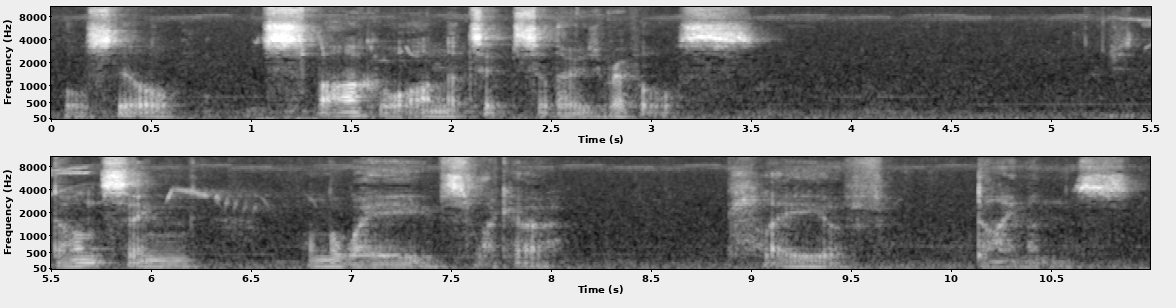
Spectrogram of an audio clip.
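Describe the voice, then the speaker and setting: A man leading a guided meditation in a calm, soothing manner, leaving long pauses between short phrases. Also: low voice, creaky, slight background noise. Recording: nature ambience with birdsong behind voice. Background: natural sounds, birds.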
